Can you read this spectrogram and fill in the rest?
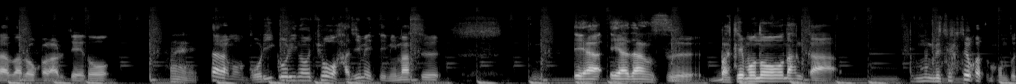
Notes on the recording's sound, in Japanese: リモート収録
